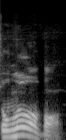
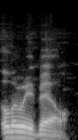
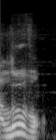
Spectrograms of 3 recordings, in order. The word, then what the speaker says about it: Louisville: You got to say it like you're uh eating jello- or or like instead of it's Louisville, not Louisville. Yeah. Louisville. Yeah. Yeah. Louisville.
